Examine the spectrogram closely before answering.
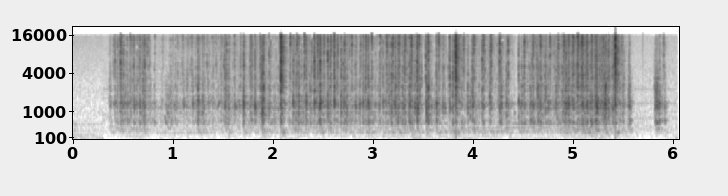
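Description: Addi Express circular knitting machine being hand-cranked, its needles clicking rapidly in a dense run as a row is knit. The clicking starts a moment in and pauses briefly just before the end.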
